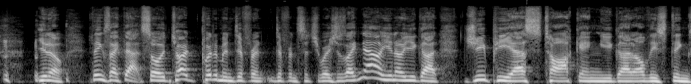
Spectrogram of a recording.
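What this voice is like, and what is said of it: Usual voice. Nothing is said of it.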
